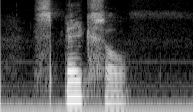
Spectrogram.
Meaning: saliva, spit(tle)
- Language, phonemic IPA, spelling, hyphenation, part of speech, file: Dutch, /ˈspeːk.səl/, speeksel, speek‧sel, noun, Nl-speeksel.ogg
